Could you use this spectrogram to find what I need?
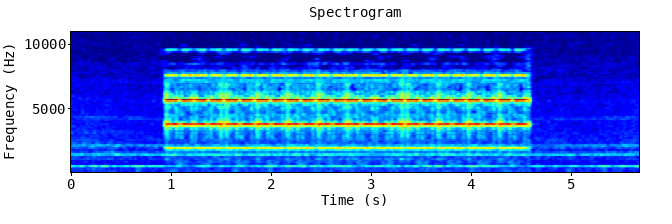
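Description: A train's door warning beeps steadily in a rapid, high pulsing tone.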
